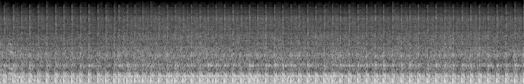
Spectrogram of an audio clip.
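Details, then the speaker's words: Built Can-Am Outlander 850 V-twin, running after reinstall, before letting it run until the fan cycles; loud choppy lope about four pulses a second with exhaust bark, firing on both cylinders, running properly. "Fire on both cylinders."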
